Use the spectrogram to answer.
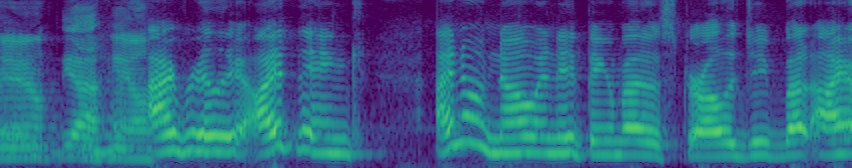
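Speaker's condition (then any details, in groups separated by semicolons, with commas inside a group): Friedreich's ataxia; progressive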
